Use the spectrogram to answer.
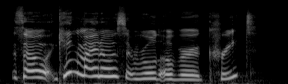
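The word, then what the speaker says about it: Crete: to keep going so King Minos ruled over creit right is that how you pronounce it yeah I'm so cool guys that's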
